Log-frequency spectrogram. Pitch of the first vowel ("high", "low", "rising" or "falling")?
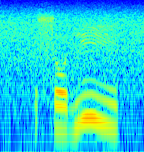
low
